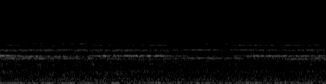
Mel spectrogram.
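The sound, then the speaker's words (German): Emergency vehicle sirens wail steadily and without stopping, a continuous tonal drone over low traffic rumble, with no talking. “Mensch, hörst du die Sirenen? Das ist ja Wahnsinn. Das hört ja gar nicht auf.”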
